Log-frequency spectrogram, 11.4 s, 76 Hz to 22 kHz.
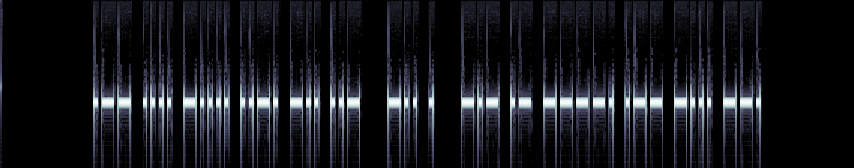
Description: Morse code, heard as a keyed tone, about 21 wpm, 700 Hz. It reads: WH6FDU DE KA9WBG
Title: USA Callsign DE Callsign - 6 Characters - 22wpm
